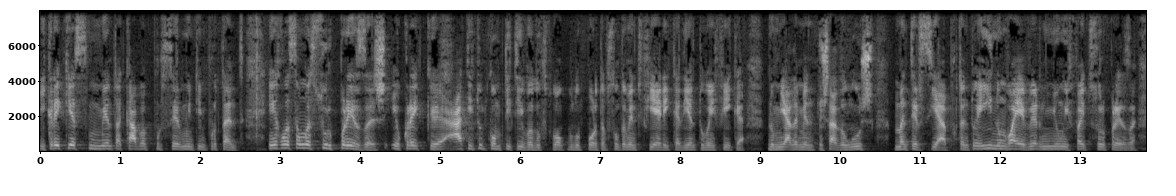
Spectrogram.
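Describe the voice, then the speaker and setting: A man speaks with a fairly high, somewhat breathy voice. His pace is fairly quick, with ordinary pitch variation. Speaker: football tactical analyst. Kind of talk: TV football analysis panel.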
